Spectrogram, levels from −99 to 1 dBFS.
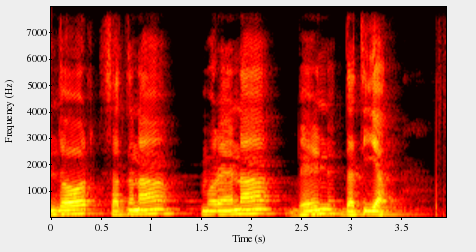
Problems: background sounds at intervals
